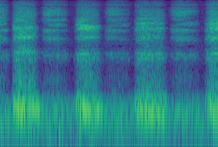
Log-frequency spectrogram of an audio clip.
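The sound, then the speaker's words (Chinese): Gasping chest breathing, with quick, airy breaths repeating in a steady rhythm, alternating between stronger and slightly softer pulls of air. “因为你经常会感觉到喘不上来气儿的时候，你会这样。”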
